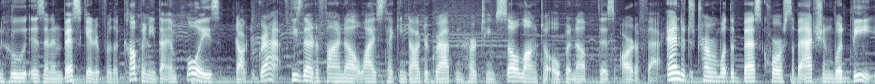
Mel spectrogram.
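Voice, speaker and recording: A man giving a casual, sweary video review of audio drama podcasts in an expressive, informal way. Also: mid-range voice. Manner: expressive, foul-mouthed, informal. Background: background music.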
